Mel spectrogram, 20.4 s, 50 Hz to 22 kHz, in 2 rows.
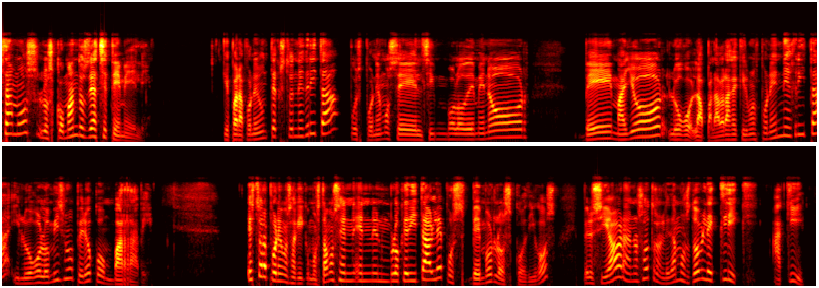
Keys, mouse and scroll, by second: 19.2 click.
